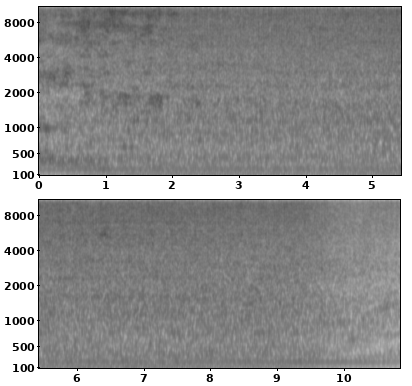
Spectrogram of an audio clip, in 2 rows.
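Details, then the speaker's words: 1995 Tough Block (Kmart) 5hp self-propelled mower, AYP RBSP225QA, engine 129802-0894-01, found with no air filter: single-cylinder engine buzzes steadily and keeps running with plug wire removed, fading only near the end; kill switch not stopping engine. "to remove the wire and it still didn't kill it so I don't know what's going on over here"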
